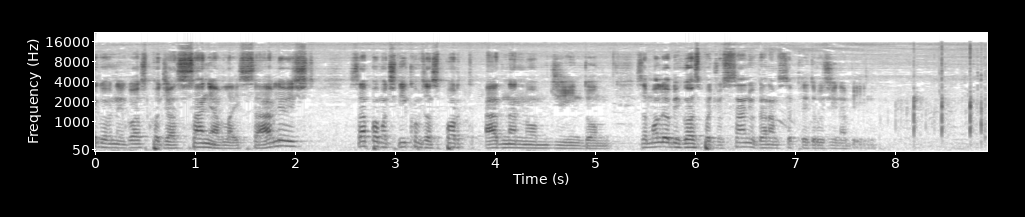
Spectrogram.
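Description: A young man speaks through a microphone and loudspeakers outdoors.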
